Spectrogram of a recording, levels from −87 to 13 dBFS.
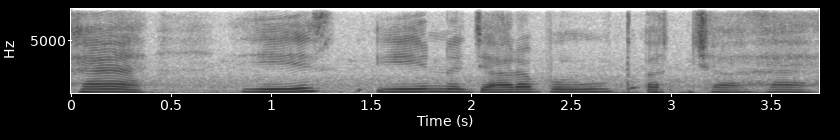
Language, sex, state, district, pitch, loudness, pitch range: Hindi, female, Punjab, Fazilka, 235 Hz, -14 LUFS, 220-245 Hz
